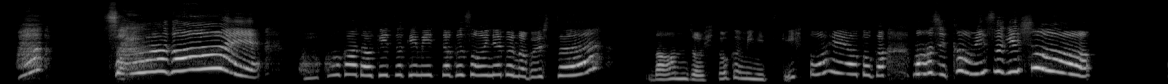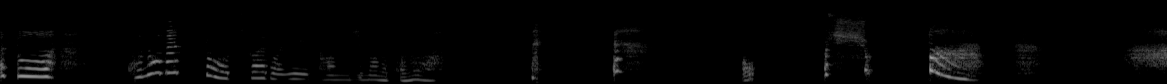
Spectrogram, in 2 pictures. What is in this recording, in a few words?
ASMR; これが密着添い寝部! 安眠の秘訣は耳舐め&ハグ♪; SE無し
